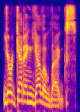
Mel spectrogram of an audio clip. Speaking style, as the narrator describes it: Manon snapped

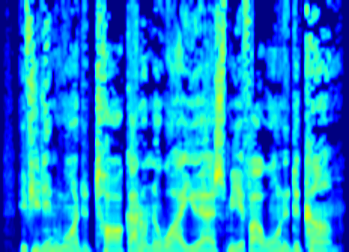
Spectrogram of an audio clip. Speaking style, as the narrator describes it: She snapped

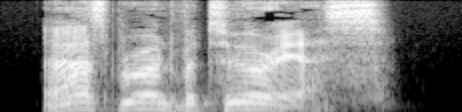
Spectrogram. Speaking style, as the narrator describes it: Grandfather booms

